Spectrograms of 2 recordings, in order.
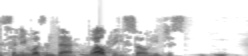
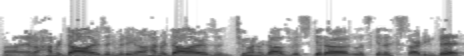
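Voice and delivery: lively auctioneer opening bids, louder and higher; 4 semitones higher, 6 dB louder than usual. Acted. Auctioneer calls the crowd to bid on the picture, projecting. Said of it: "auctioneer gets up on the platform".

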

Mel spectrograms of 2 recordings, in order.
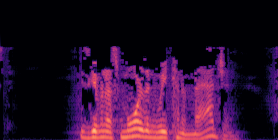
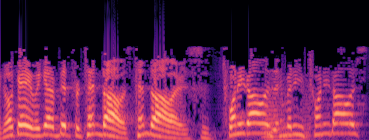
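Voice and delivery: loud, high, rapid bid-calling; auctioneer; 9 semitones higher, 7 dB louder, faster than usual. Acted. Auctioneer takes the bid and asks for more, loud patter. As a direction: rattle off bids like an auctioneer. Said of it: "he's like".

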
